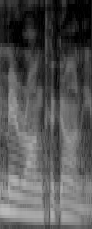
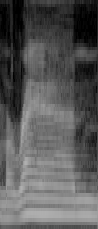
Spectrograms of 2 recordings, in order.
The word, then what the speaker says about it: Mehran Khaghani: Well, I would say Mehran Khaghani, right? Okay. But that's because, that's what we figured out. That's what we landed on as an Iranian trying to get Americans to say her name. Right, Otherwise, right. as a kid, it was like Moran, Metron, Megatron.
